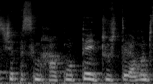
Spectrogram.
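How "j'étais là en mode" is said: normal talking voice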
